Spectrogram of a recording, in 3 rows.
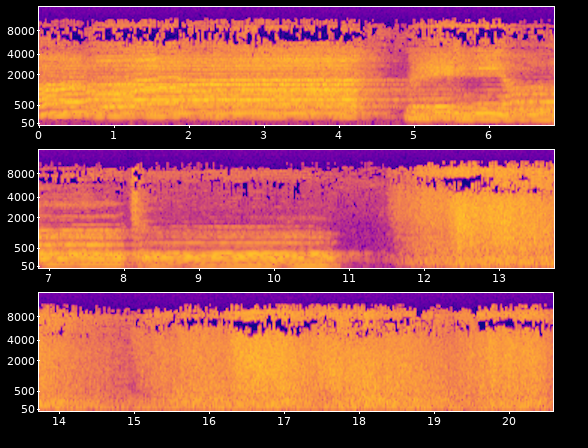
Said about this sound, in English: Sea wash on a deserted sandy beach in Normandy, northern France. 50 years ago, this was part of an area designated Sword Beach.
